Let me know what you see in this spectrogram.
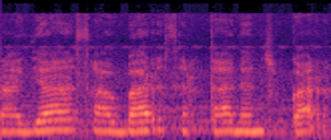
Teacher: Konsonan getar itu ada konsonan getar alveolar. Ee ini mencakup huruf R.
